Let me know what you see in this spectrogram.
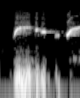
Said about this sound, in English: I can still whistle the theme song from Andy Griffith.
